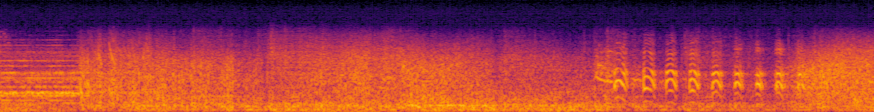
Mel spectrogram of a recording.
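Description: Film trailer soundtrack: dramatic music under explosion-like rumbling effects, with a rapid pulsing, warbling sound effect coming in near the end.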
